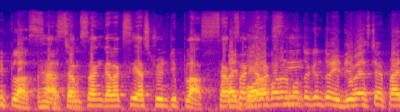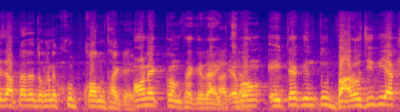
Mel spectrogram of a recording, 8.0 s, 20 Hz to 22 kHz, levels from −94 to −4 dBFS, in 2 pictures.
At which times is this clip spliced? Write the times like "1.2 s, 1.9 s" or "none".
none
